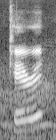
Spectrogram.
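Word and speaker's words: Charon: C H A R O N I think pronounced Karen.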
